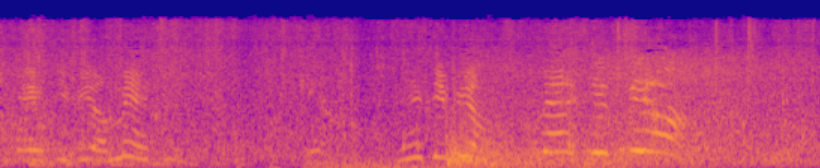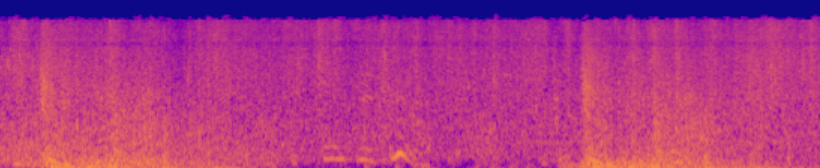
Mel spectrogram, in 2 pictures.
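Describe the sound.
A friendly boat moves across open water toward this side amid steady wind rush and the wash of waves, with people's voices calling out intermittently over the broad, continuous noise.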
